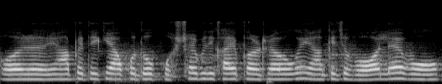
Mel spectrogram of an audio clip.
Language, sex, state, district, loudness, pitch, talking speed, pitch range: Hindi, female, Rajasthan, Nagaur, -16 LUFS, 245 Hz, 260 wpm, 235-255 Hz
